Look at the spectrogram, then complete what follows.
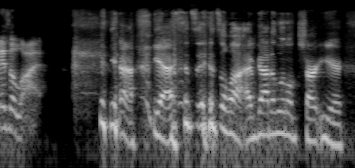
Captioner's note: laughs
